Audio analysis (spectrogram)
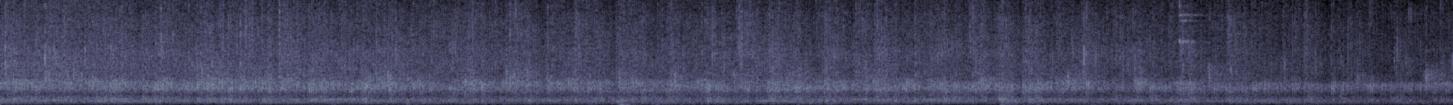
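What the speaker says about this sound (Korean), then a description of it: "박수로 크게 한번 맞아드리고 환영하고 축복하기를 원합니다" Steady applause from a large church congregation welcoming the newly baptized at an Easter baptism service, dense and continuous throughout with no talking.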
